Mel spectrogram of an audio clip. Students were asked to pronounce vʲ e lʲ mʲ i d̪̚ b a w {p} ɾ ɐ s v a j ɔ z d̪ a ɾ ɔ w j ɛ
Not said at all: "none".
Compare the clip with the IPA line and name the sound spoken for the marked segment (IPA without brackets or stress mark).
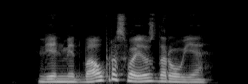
p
